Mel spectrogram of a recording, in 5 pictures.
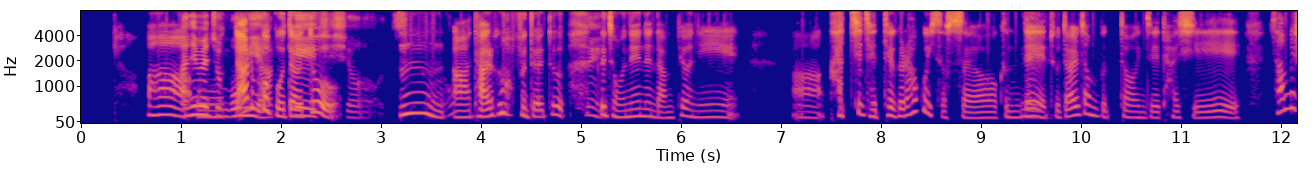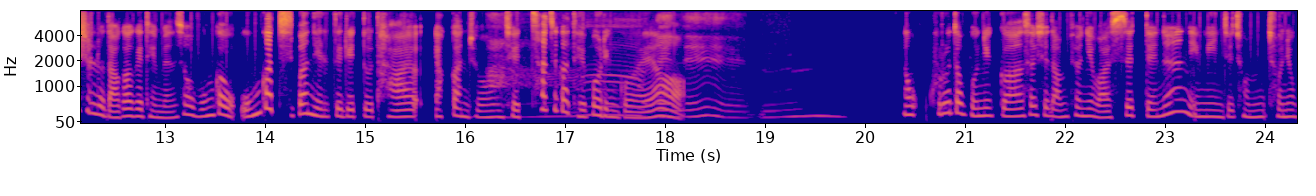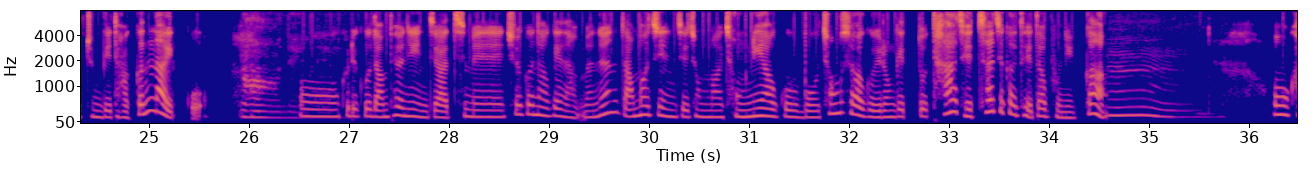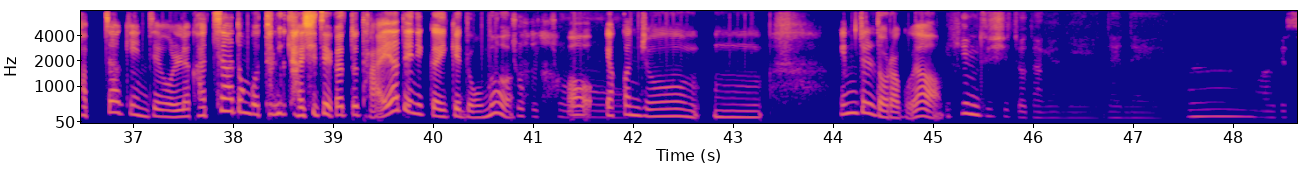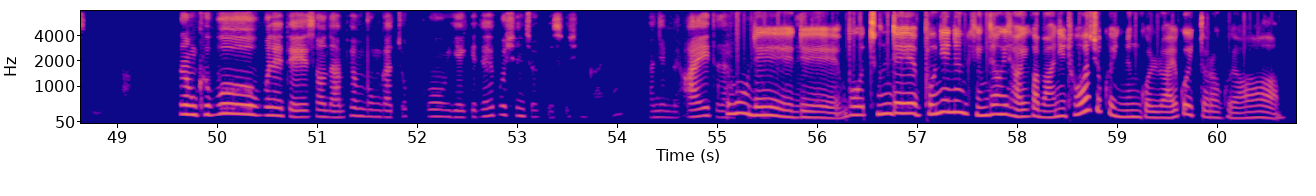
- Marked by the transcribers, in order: tapping; distorted speech; static; laughing while speaking: "다른 것보다도"; other background noise; "출근하고" said as "출근하게"; laughing while speaking: "것들이 다시"
- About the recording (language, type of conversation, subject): Korean, advice, 피곤하거나 감정적으로 힘들 때 솔직하게 내 상태를 어떻게 전달할 수 있나요?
